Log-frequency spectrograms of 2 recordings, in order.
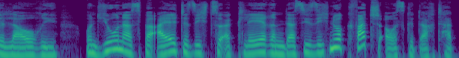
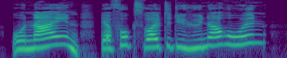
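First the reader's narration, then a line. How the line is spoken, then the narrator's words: Forgetting secrecy, calling out. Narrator (German): vergaß, dass sie gerade über etwas sehr Geheimes sprachen und rief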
